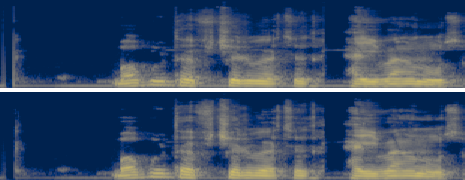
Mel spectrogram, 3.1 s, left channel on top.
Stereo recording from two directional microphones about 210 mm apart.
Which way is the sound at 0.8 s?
35° right (ahead or behind).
